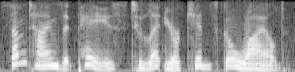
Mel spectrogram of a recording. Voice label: people, kid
